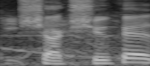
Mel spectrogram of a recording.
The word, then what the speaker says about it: shakshuka: of cumin and paprika and stuff like that shakshuka it's spelled sha ok wait now I have to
